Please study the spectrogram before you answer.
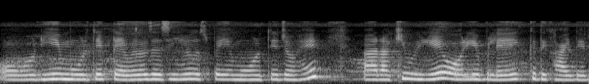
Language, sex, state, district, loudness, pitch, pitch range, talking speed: Hindi, female, Bihar, Jamui, -14 LUFS, 230 Hz, 220-240 Hz, 225 wpm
